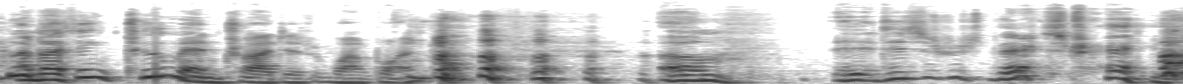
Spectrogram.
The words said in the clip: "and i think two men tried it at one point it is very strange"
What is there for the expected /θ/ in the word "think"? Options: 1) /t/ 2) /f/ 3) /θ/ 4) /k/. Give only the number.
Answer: 3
